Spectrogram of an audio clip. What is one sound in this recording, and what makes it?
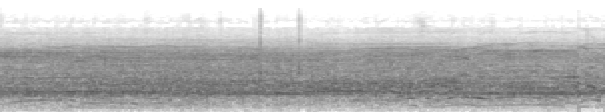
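Loud live music plays through big speakers in a large echoing arena.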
